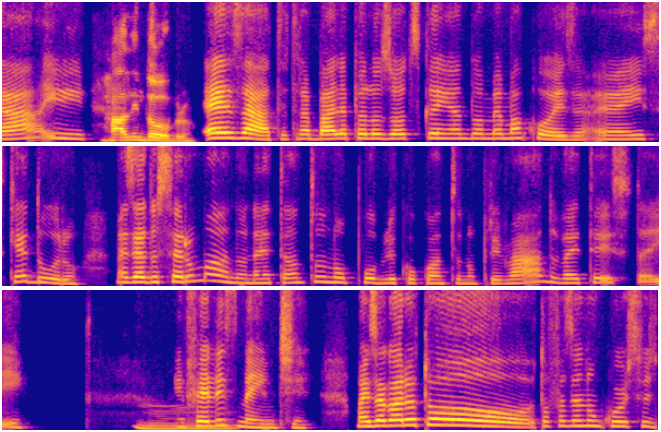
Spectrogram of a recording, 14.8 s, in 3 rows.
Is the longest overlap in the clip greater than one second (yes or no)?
no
